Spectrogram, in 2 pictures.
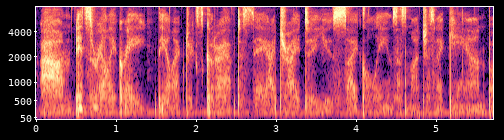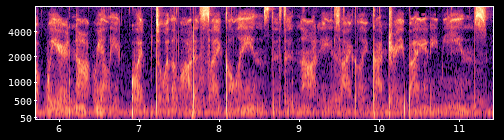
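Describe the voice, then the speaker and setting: A woman whispering in a hushed voice, chatting casually in a rambling ASMR style. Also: normal speed, few pauses. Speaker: ASMR video creator.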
